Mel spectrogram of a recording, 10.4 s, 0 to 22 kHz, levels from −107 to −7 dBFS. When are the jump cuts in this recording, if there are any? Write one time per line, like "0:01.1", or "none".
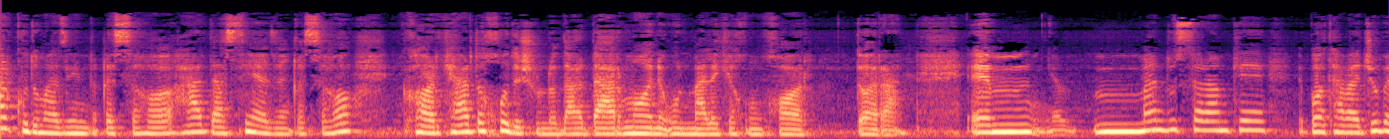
none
